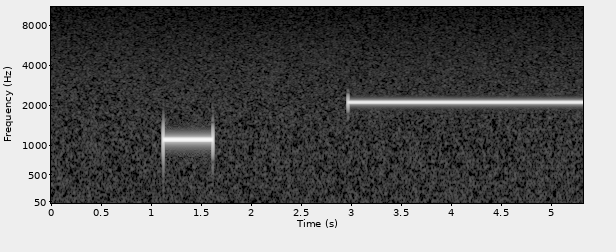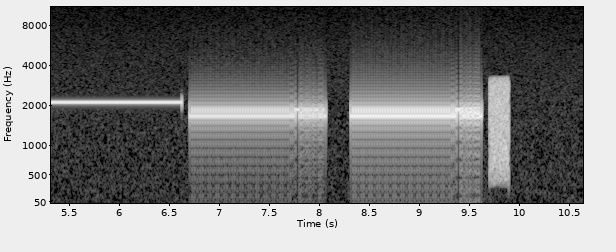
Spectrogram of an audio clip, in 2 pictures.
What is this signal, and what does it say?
Fax machine handshake, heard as a beep, a long tone and a warble.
